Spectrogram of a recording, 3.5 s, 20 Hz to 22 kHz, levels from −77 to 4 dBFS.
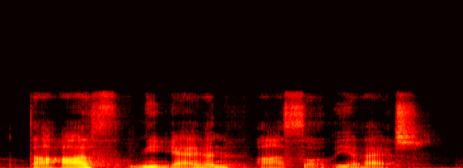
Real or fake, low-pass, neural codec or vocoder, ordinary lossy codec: fake; 9.9 kHz; autoencoder, 22.05 kHz, a latent of 192 numbers a frame, VITS, trained on many speakers; none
